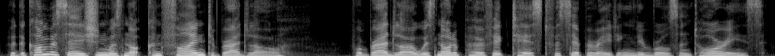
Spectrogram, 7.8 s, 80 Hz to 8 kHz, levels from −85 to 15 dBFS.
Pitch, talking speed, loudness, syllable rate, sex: 210 Hz, 155 wpm, -17 LUFS, 4.9 syllables/s, female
